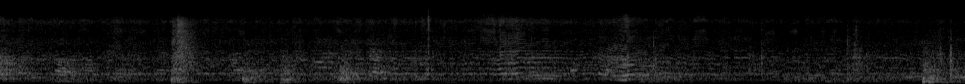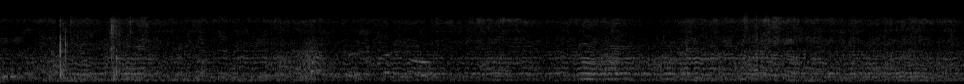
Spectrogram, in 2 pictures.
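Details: A colony of wild Western honey bees (Apis mellifera) nesting in an old storage box at the Anson Engine Museum fills the air with a dense, steady buzzing hum of many overlapping wingbeats.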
